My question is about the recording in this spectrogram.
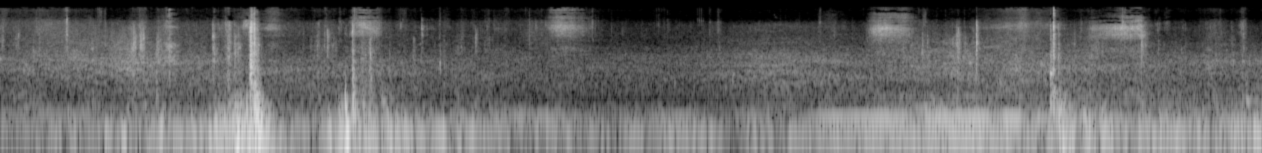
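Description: A low steady hum with several sharp knocks, the loudest about two and a half seconds in, another a second later and one more near ten and a half seconds. The knocks are from a car's doors and fittings being handled.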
